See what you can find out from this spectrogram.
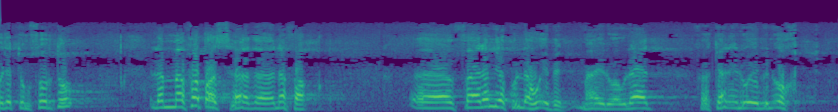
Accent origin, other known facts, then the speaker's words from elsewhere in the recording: Jordan; مجموعة مدارس الأطفال عندنا في الأردن،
